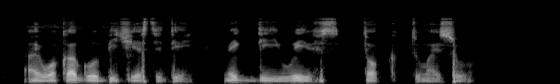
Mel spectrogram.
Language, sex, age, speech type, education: Nigerian Pidgin, male, 15-29, spontaneous, tertiary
